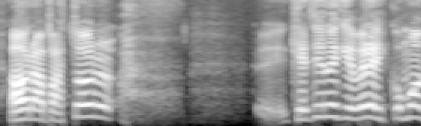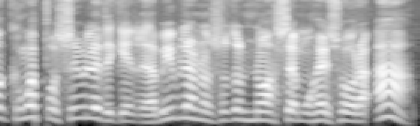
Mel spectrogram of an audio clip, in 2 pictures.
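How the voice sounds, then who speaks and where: A man, a pastor, giving an animated Bible teaching, often asking his listeners direct questions. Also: sits high, quick pace, dry recording, studio quality.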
